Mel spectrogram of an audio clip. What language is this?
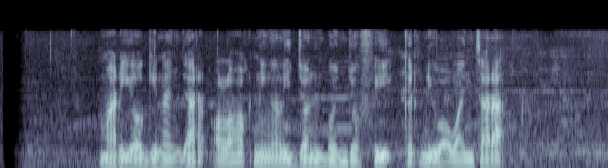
Sundanese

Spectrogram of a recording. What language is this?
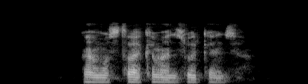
Central Kurdish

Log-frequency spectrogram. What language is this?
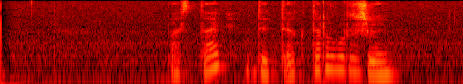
Russian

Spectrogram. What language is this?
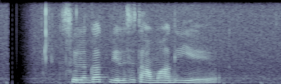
Sinhala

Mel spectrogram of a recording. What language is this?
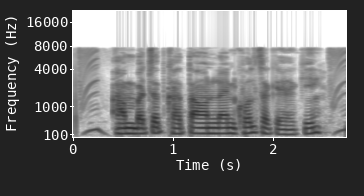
Magahi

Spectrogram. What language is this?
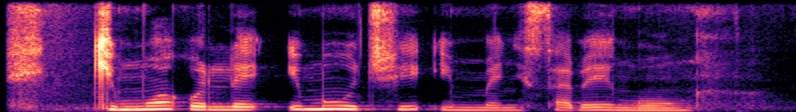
Kalenjin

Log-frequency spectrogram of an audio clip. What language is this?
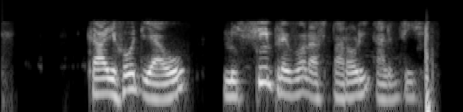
Esperanto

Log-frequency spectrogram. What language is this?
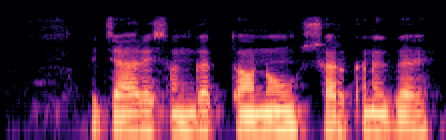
Eastern Balochi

